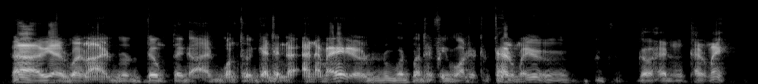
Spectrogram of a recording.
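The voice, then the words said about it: Frasier Crane impression. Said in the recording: “I did an impression of freaking Frasier”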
